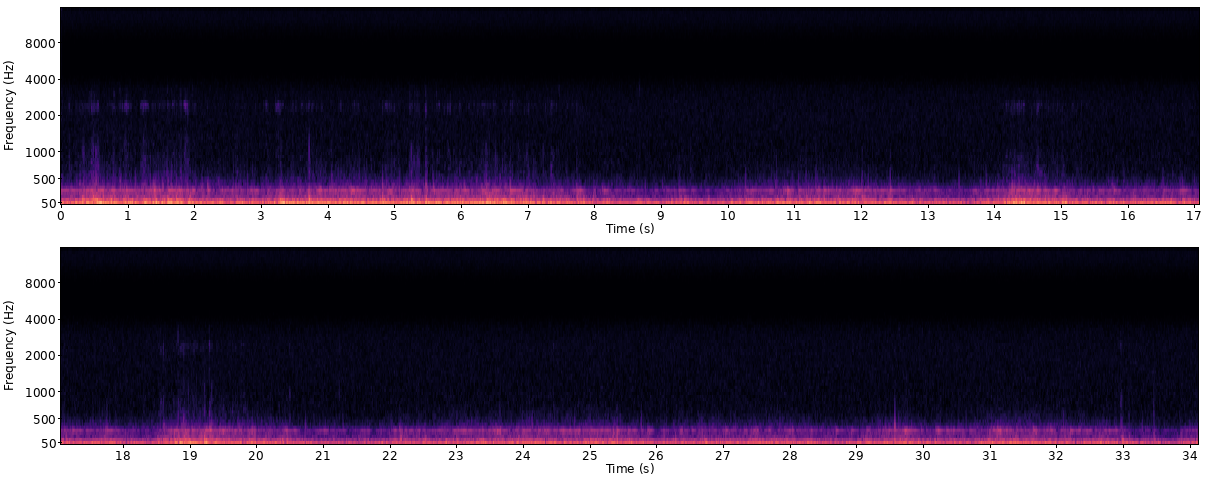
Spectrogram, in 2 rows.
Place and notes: Vyžuonos, Lithuania, on swamped lakeshore
Geophone sticked into swamped, slowly moving up and down, lakeshore.
Utenos rajono savivaldybė, Utenos apskritis, Lietuva, 20 August 2022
